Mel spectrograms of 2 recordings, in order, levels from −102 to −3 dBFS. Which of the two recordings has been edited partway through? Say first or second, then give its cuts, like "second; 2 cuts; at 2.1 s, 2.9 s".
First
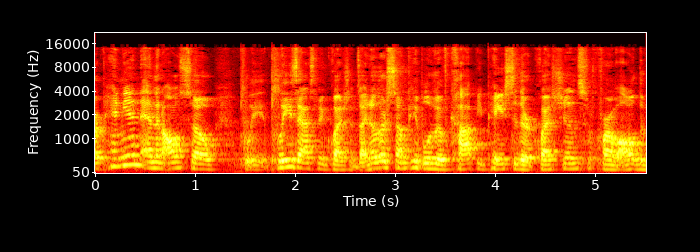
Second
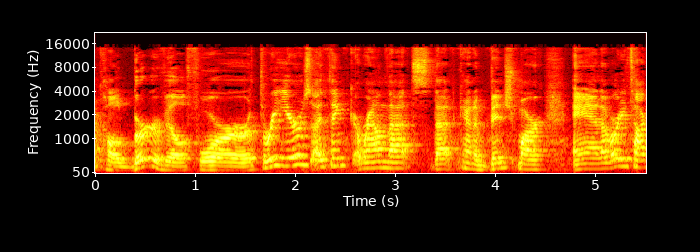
second; 1 cut; at 3.3 s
